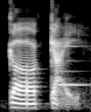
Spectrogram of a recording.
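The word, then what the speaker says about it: ก ไก่: First of all, first letter of the Thai alphabet, ga gai, ga gai. Try and say it once or twice. Ga gai. All right. Now this letter in Thailand is very often spelled with a K.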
